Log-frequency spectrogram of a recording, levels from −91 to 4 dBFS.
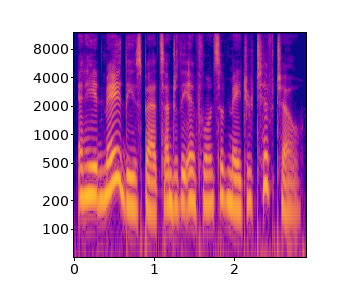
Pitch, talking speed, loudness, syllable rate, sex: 200 Hz, 250 wpm, -18 LUFS, 6.5 syllables/s, female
